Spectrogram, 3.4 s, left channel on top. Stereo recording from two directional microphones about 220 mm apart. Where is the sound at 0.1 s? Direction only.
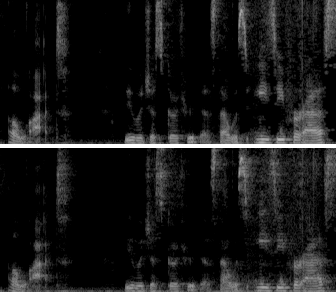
45° left (ahead or behind).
